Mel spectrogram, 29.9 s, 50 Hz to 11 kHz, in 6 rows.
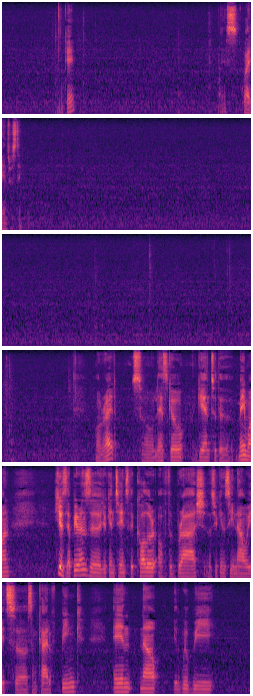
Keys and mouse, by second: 1.2 shift+middle click, 2.0 click, 3.8 shift+middle click, 4.8 click, 12.0 shift+middle click, 13.4 click, 14.6 ctrl+middle click, 15.3 shift+middle click, 17.7 click, 25.2 f, 25.8 click, 29.7 click.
